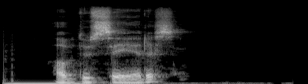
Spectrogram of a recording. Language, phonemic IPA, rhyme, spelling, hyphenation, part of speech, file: Norwegian Bokmål, /abdʉˈseːrəs/, -əs, abduseres, ab‧du‧ser‧es, verb, Nb-abduseres.ogg
- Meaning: passive of abdusere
